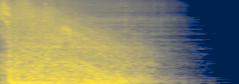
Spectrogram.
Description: Swarm Tear Dissolve; Entrati

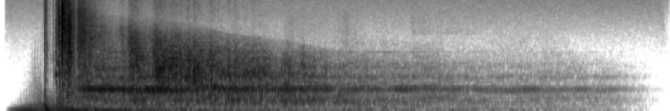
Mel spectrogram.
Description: Dropship Warp In Boom; Venus

